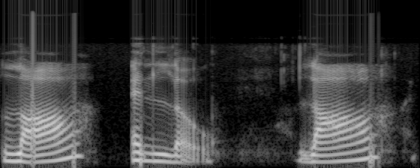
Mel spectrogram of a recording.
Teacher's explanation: law your jaw is very open ah your lips are straight so you have to open more than you think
